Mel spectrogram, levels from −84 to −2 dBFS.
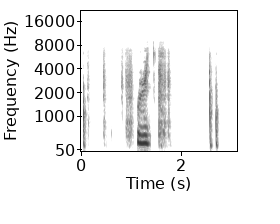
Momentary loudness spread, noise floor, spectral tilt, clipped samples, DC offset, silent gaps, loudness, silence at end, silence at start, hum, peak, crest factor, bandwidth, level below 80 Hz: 26 LU; -88 dBFS; -4 dB/octave; under 0.1%; under 0.1%; none; -29 LUFS; 0.4 s; 0.05 s; none; -12 dBFS; 20 dB; 9 kHz; -76 dBFS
